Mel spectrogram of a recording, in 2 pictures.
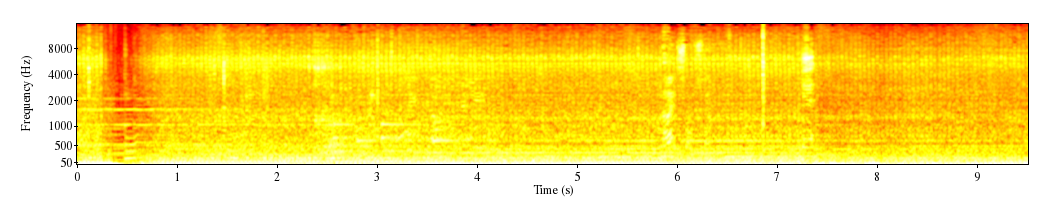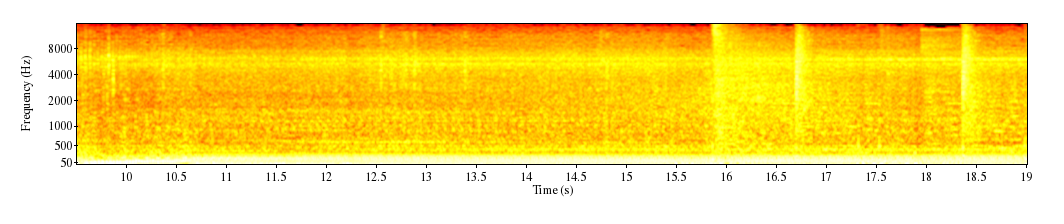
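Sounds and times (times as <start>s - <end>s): boat diesel engine running: 0.0s - 19.0s.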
